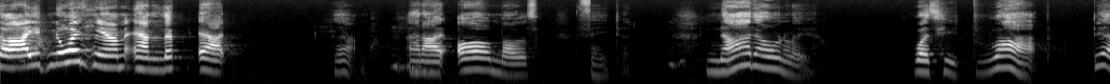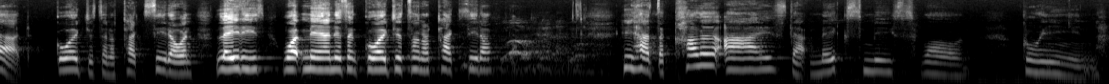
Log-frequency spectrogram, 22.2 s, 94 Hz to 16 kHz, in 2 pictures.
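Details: Adult woman, profoundly hearing impaired since age 4, when a 106-degree fever destroyed about two thirds of her hearing; she does not hear S, CH or T sounds and says her speech is a speech impediment, not an accent; deaf speech.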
